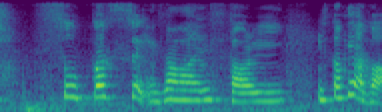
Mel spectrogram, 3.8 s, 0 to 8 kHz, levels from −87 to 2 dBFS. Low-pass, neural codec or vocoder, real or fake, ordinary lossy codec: 7.2 kHz; codec, 44.1 kHz, 3.4 kbps, Pupu-Codec; fake; none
